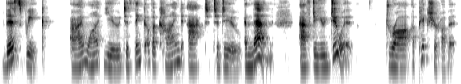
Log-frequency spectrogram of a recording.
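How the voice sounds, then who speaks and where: A woman voicing a kind, patient female primary school teacher in a children's storybook, explaining gently and encouragingly. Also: low voice, expressive, takes it slowly, full character voice.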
